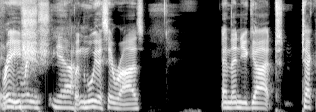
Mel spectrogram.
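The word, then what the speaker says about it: Ra's: raza ghoul it's funny they say roswell ghoul when i think it's pronounced race and then you got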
